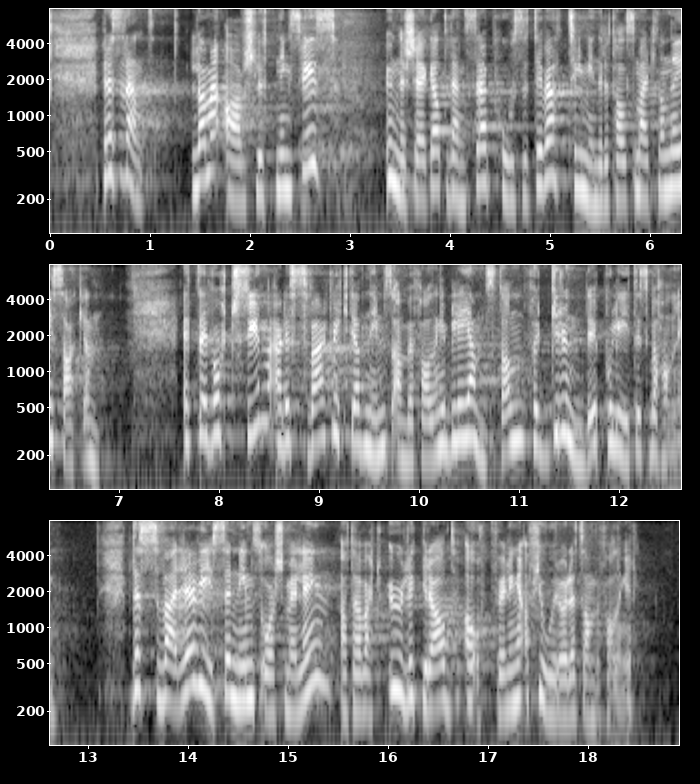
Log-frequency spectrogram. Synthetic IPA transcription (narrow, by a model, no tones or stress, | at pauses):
pʰɾɛsɪd̪ɛnt̪lɑːɾmæɪʔɑːʋʂɭʉt̪nɪŋsʋiːs | ʉnːəʂʈɾeːkəɑt̪ʋɛnst̪ɾəæɾpʰuːsɪt̪iːʋət̪ʰɪlmɪnd̪ɾət̪ʰɑlsmɑɾknɑd̪əɪsɑːkən | ʔɛt̪ːəɾʋɔʈsyːnæ̰ɖɛsʋæːʈʋɪkt̪ɪɑt̪nɪmsɑ̰nbəfɑːlɪŋəɾblɪɾjɛnst̪ɑnfɔɾɡɾʉnd̪ɪpʰʊliːt̪ɪsk̚bəɦɑnd̪lɪ̰ŋ | d̪ɛsʋærːəʋiːsəɳɪmsoːʂmɛlɪŋʔɑt̪̚d̪ɛhɑɾʋæʈːʉːlyːk̚ɡɾɑːd̪ɑ̰ʋɔpfœlːɪŋəʔɑ̰ʋfjuːɾoːɾət̪sɑnbəfɑ̰lɪ̰ŋə̰ɾ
